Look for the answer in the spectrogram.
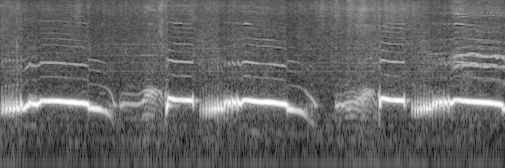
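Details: Albino white barbary dove calling constantly, with spotted doves and zebra doves nearby said to answer its call; low, drawn-out mellow coos in three long phrases, each separated by short rolling, wavering notes, in a small indoor space.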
